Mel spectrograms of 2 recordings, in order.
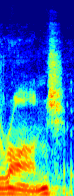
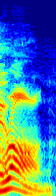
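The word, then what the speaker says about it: Wronge: There's an E at the end, so I assumed it was Ronge. Oh, no. Okay. No. So it's wrong.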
